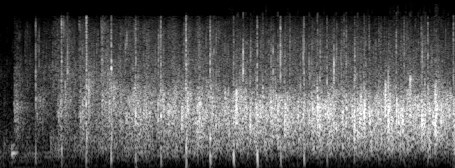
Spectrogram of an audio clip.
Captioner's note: audience applauding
